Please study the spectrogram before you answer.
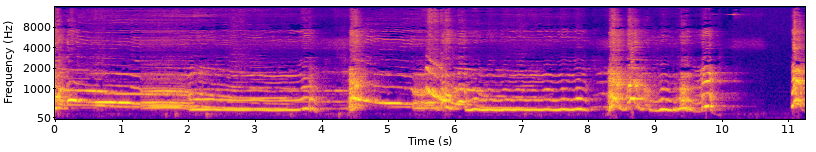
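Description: A German Shepherd howls in long, drawn-out, wavering notes, joined by other howling voices.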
